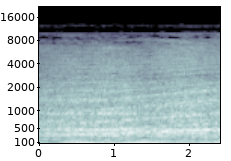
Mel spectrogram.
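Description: Live R&B backing band playing an instrumental stretch: a held chord over a deep bass line, with no singing.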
